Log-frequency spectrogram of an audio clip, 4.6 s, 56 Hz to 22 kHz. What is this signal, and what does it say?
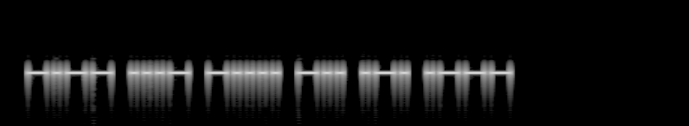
Morse code, heard as a keyed tone, about 28 wpm, 700 Hz. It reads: YV6DRJ
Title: DXCC-100 Call Signs - 6 Characters - Repeated 2x - 28wpm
